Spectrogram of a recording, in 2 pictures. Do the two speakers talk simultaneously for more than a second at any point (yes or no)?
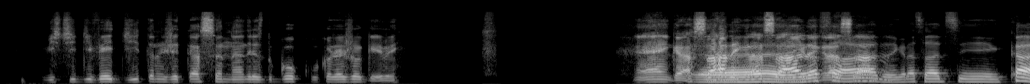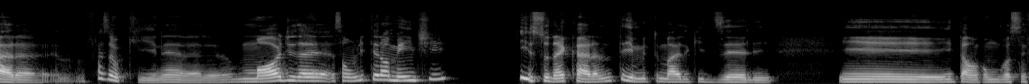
yes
